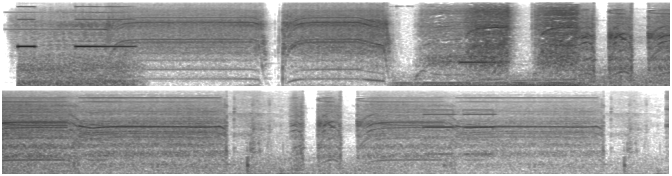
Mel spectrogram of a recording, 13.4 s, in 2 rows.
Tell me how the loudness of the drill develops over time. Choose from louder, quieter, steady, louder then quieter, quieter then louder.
louder then quieter.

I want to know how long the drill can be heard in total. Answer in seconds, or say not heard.
13 s.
